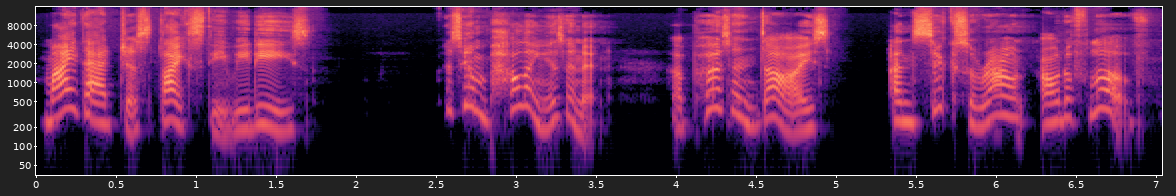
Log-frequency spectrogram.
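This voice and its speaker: A young woman playing an expressive, romantic friend in an audio drama. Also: fairly high pitch, measured pace, breathy edge, dry recording, clean studio sound, full character voice. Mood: bright, friendly. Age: young adult. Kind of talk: scripted audio drama dialogue.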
